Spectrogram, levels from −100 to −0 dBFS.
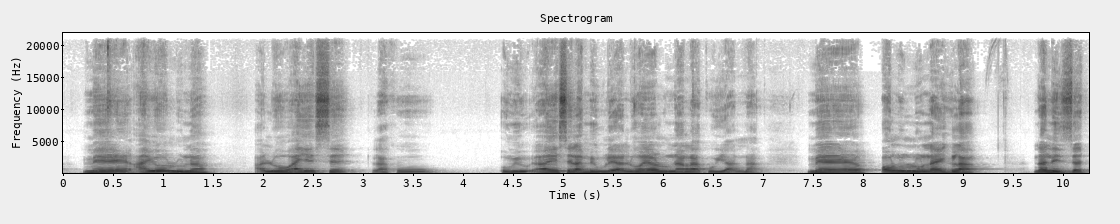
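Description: Speech, with nothing technically wrong in it.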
